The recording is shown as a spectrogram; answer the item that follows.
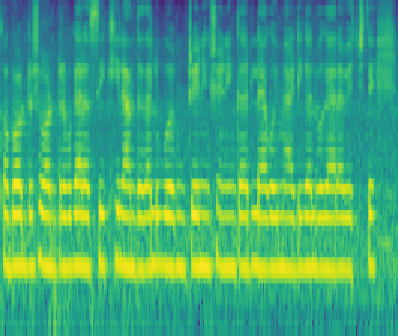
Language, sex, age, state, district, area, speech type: Dogri, female, 30-45, Jammu and Kashmir, Udhampur, urban, spontaneous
